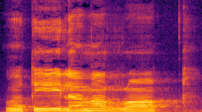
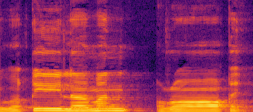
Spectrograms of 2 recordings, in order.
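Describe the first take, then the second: First: The n merges into a doubled r without pause. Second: There is a short silent stop after 'man'. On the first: "मी नून को साइलेंट कर दें और मीम को डायरेक्ट यहाँ पर रा पर तशदीद रख के पढ़ दें" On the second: "आवाज़ को रोक देंगे मन के बाद थोड़ी देर, आवाज़ बंद कर देंगे लेकिन सांस नहीं तोड़ेंगे"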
